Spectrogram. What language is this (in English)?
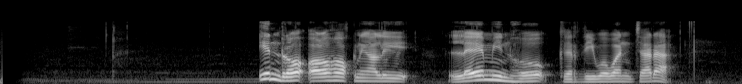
Sundanese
